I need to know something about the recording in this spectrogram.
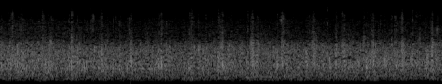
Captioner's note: applause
